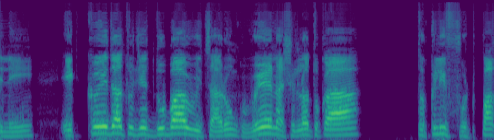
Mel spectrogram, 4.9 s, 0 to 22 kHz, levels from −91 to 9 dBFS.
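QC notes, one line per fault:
Throughout, Opus compression: the speech turns rough and grainy, with hiss-like texture in place of clean harmonic detail, and the damage is plainly audible. Content extends to 20.4 kHz. This likely comes from CELT-mode noise filling of starved bands, which fits about 24 kbps.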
